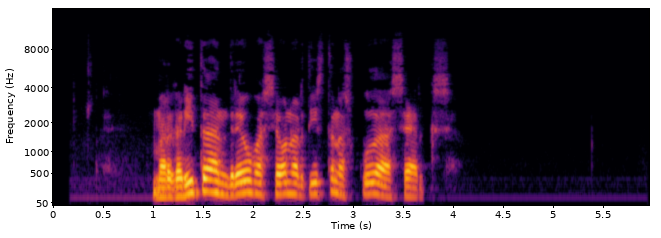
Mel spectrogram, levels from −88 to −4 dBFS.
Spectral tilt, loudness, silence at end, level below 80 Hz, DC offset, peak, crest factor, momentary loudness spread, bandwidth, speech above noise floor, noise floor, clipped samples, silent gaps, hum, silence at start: -8 dB/octave; -18 LUFS; 2.3 s; -70 dBFS; under 0.1%; -2 dBFS; 18 dB; 9 LU; 9.4 kHz; 53 dB; -71 dBFS; under 0.1%; none; none; 1 s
